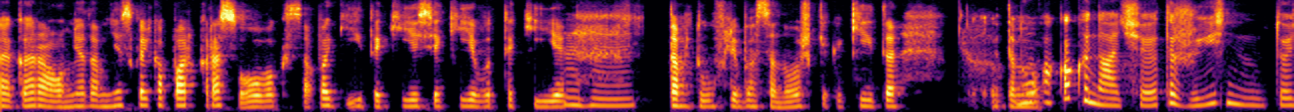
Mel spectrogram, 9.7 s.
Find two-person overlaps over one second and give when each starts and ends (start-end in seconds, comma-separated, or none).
none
